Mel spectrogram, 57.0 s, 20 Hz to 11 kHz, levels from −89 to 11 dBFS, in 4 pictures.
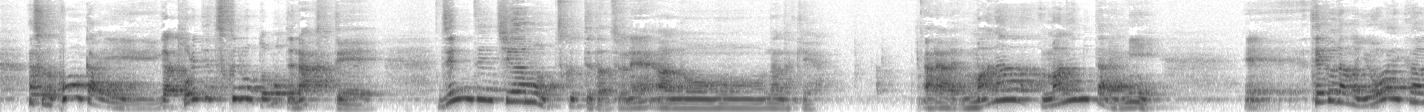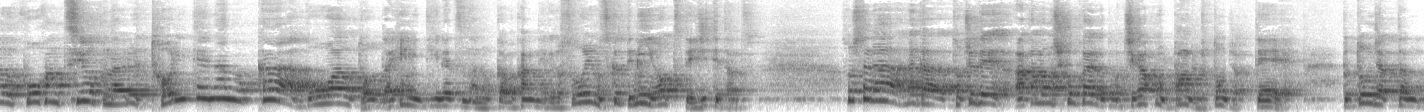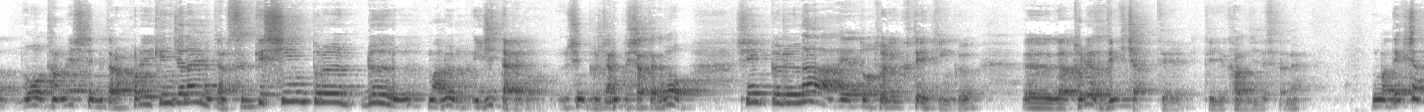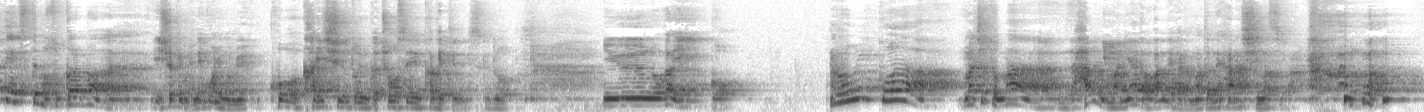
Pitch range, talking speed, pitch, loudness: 220-305 Hz, 370 characters per minute, 270 Hz, -22 LUFS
